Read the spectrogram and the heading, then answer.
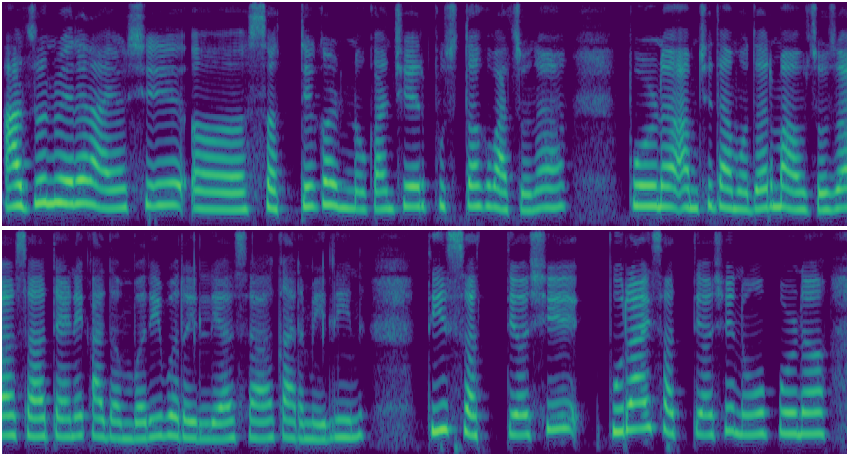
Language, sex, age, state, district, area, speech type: Goan Konkani, female, 18-30, Goa, Murmgao, rural, spontaneous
